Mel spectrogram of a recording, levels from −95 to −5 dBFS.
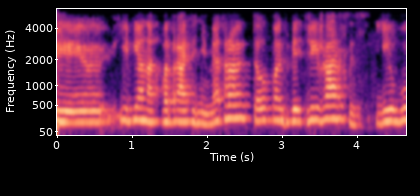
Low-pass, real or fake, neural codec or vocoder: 5.4 kHz; fake; codec, 16 kHz, 2 kbps, FreqCodec, larger model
